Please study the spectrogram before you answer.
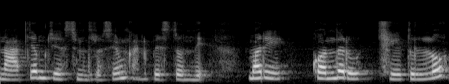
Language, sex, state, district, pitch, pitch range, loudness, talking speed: Telugu, female, Andhra Pradesh, Anantapur, 255 Hz, 235-290 Hz, -19 LUFS, 105 wpm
